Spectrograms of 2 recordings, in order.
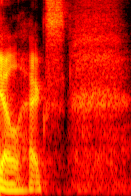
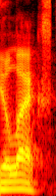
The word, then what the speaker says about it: Elex: would probably pick the lx i said it wrong the elects okay so let me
